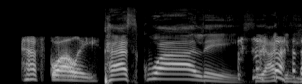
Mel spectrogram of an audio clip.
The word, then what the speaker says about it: Pasquale: And again, I'm talking with Lauren Pascal. No, it's three syllables. Say it. Pasquale.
